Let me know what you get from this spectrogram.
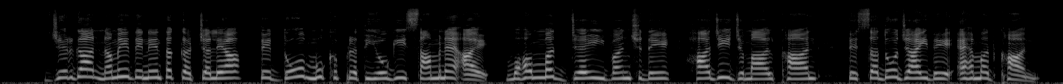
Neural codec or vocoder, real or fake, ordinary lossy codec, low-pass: none; real; none; 14.4 kHz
